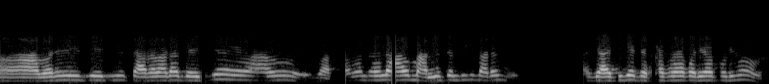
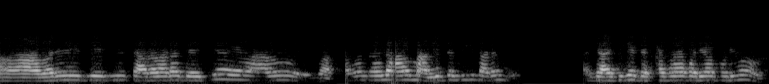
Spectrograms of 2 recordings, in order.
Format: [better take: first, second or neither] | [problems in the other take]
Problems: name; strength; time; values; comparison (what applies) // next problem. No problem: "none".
first | room echo; dies away in 0.2 s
